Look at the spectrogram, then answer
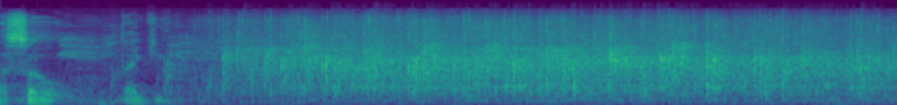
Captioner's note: applause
